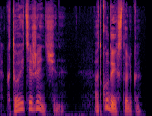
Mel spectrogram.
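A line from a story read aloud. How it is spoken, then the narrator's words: Timid, quiet question. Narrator (Russian): спрашивала Зиночка боязливо и тихо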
